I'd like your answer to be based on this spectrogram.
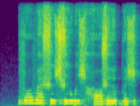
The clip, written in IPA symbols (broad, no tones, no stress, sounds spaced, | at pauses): v ɔ β ɛ s i ʒ z i w i ʒ h ɒ z ɪ b ɪ ʒ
